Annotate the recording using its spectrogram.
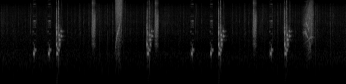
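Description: Short electronic menu blips and chimes sound repeatedly.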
